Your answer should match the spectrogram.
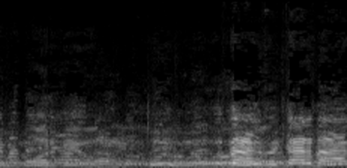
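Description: Men talking, several voices at once.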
